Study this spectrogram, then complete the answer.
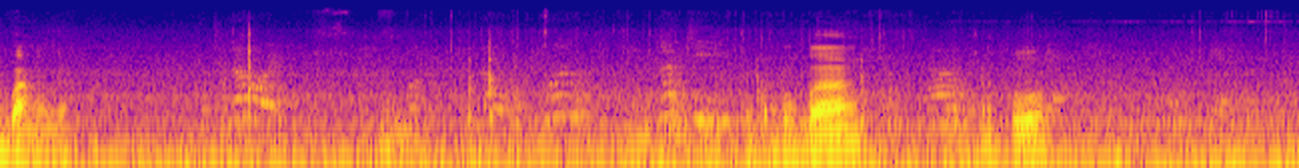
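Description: Chopsticks stir and scrape through cooked rice in a pot.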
